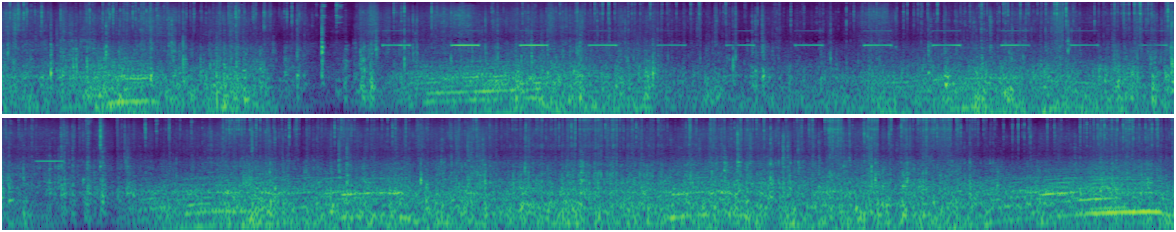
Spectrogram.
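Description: Mitsubishi Mirage engine heard from inside the cabin, revving up and falling back several times, with a brief lull about four seconds in. A steady, evenly spaced electronic beeping runs for about ten seconds near the middle.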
